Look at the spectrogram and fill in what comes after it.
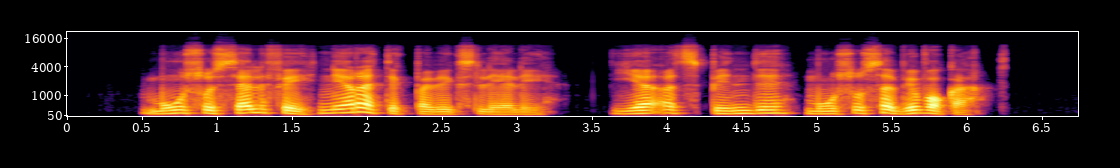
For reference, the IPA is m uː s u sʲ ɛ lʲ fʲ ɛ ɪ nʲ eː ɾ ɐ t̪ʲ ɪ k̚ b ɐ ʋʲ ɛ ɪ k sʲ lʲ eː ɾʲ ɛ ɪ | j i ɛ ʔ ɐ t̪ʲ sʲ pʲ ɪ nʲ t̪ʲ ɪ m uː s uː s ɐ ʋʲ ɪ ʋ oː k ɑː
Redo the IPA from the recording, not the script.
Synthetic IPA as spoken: m uː s u sʲ ɛ lʲ fʲ ɛ ɪ nʲ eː ɾ ɐ t̪ʲ ɪ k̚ p ɐ ʋʲ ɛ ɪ k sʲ lʲ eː lʲ ɛ ɪ | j i ɛ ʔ ɐ t̪ʲ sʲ pʲ ɪ nʲ d̪ʲ ɪ m uː s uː s ɐ ʋʲ ɪ ʋ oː k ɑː

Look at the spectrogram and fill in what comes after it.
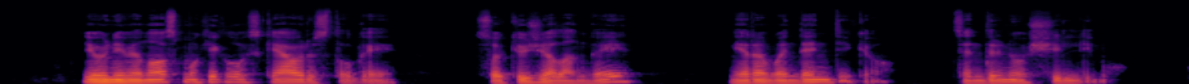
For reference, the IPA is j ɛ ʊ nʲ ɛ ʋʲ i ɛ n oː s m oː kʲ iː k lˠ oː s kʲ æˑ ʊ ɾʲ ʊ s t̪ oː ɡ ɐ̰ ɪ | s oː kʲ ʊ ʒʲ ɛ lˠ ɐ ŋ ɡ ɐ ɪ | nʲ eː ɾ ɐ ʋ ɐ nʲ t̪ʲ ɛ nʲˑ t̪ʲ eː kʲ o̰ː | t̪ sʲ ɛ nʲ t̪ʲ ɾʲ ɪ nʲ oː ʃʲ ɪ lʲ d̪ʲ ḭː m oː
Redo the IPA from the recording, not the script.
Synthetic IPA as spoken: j ɛ ʊ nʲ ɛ ʋʲ i ɛ n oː s m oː kʲ iː k lˠ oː s kʲ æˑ ʊ ɾʲ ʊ s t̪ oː ɡ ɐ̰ ɪ | s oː kʲ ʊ ʒʲ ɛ lˠ ɐ ŋ ɡ ɐ ɪ | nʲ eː ɾ ɐ ʋ ɐ nʲ d̪ʲ ɛ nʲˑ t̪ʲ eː kʲ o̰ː | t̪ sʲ ɛ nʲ t̪ʲ ɾʲ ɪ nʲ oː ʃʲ ɪ lʲ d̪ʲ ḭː m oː

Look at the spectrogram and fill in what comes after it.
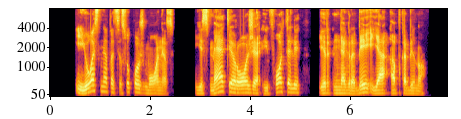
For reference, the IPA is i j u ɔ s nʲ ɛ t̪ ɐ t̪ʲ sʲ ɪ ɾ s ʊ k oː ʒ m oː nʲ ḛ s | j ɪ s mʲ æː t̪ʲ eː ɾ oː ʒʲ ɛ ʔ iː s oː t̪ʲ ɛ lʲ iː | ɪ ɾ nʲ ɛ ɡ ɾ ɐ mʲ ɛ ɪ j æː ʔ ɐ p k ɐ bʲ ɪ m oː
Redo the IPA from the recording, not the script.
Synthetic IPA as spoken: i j u ɔ s nʲ ɛ t̪ ɐ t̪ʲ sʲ ɪ s ʊ k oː ʒ m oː nʲ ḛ s | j ɪ s mʲ æː t̪ʲ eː ɾ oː ʒʲ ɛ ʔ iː f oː t̪ʲ ɛ lʲ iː | ɪ ɾ nʲ ɛ ɡ ɾ ɐ bʲ ɛ ɪ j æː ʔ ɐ p k ɐ bʲ ɪ n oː

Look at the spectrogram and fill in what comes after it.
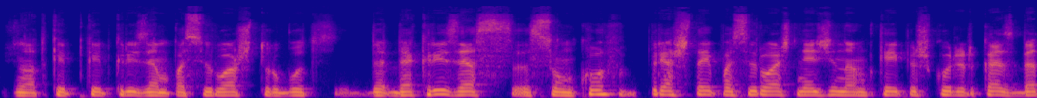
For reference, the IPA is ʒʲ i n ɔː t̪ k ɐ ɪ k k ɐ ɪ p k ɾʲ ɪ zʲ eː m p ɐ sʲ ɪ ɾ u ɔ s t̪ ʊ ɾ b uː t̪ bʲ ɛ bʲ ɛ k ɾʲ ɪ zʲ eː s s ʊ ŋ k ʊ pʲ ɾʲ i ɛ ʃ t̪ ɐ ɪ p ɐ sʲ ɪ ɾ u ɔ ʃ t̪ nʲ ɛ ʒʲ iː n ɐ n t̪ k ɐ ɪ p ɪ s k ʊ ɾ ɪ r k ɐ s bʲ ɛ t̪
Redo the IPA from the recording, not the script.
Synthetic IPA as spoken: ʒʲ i n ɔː t̪ k ɐ ɪ p k ɐ ɪ p k ɾʲ ɪ zʲ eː m p ɐ sʲ ɪ ɾ u ɔ ʃ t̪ ʊ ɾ b uː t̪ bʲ ɛ bʲ ɛ k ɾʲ ɪ zʲ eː s s ʊ ŋ k ʊ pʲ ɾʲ i ɛ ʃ t̪ ɐ ɪ p ɐ sʲ ɪ ɾ u ɔ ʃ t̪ nʲ ɛ ʒʲ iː n ɐ n t̪ k ɐ ɪ p ɪ ʃ k ʊ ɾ ɪ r k ɐ s bʲ ɛ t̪

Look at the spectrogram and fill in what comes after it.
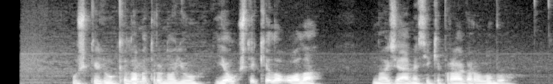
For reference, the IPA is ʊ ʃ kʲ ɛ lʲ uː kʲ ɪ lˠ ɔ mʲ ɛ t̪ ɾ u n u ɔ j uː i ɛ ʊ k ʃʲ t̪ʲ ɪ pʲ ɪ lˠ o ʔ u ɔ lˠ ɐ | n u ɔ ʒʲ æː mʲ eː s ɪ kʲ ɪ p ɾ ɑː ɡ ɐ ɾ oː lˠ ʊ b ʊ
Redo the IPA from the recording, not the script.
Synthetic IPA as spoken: ʊ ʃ kʲ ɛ lʲ uː kʲ ɪ lˠ ɔ mʲ ɛ t̪ ɾ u n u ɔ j uː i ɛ ʊ k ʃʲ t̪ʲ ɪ kʲ ɪ lˠ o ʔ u ɔ lˠ ɐ | n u ɔ ʒʲ æː mʲ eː s ɪ kʲ ɪ p ɾ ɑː ɡ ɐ ɾ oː lˠ ʊ b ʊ

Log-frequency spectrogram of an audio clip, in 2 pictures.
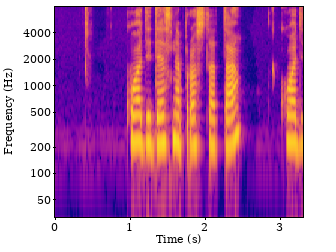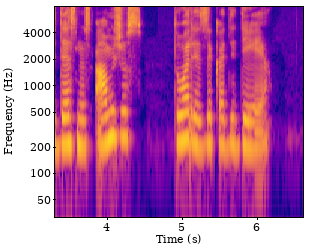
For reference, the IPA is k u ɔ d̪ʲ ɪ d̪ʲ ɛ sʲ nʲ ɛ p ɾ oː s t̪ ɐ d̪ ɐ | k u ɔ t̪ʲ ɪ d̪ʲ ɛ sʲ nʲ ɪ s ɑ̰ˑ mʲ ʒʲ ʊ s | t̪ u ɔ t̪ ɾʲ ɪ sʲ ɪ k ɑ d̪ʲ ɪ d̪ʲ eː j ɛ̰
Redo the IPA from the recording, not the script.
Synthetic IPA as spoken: k u ɔ d̪ʲ ɪ d̪ʲ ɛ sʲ nʲ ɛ p ɾ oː s t̪ ɐ t̪ ɐ | k u ɔ d̪ʲ ɪ d̪ʲ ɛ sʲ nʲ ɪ s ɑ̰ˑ mʲ ʒʲ ʊ s | t̪ u ɔ ɾʲ ɪ zʲ ɪ k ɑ d̪ʲ ɪ d̪ʲ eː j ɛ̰

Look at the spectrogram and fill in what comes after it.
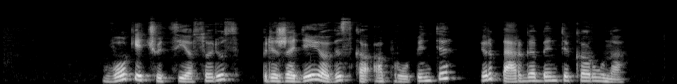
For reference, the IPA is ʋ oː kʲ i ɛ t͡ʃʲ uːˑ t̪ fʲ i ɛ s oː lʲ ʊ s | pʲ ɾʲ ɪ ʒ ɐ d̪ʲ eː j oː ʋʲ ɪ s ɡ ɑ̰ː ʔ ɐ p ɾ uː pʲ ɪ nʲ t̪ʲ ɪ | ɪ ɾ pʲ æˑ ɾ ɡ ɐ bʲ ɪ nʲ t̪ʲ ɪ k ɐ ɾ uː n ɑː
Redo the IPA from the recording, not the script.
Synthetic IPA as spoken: ʋ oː kʲ i ɛ t͡ʃʲ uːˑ t̪ sʲ i ɛ s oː ɾʲ ʊ s | pʲ ɾʲ ɪ ʒ ɐ d̪ʲ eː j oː ʋʲ ɪ s k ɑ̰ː ʔ ɐ p ɾ uː pʲ ɪ nʲ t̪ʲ ɪ | ɪ ɾ pʲ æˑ ɾ ɡ ɐ bʲ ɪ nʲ t̪ʲ ɪ k ɐ ɾ uː n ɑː

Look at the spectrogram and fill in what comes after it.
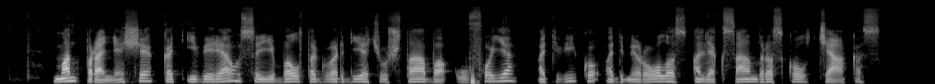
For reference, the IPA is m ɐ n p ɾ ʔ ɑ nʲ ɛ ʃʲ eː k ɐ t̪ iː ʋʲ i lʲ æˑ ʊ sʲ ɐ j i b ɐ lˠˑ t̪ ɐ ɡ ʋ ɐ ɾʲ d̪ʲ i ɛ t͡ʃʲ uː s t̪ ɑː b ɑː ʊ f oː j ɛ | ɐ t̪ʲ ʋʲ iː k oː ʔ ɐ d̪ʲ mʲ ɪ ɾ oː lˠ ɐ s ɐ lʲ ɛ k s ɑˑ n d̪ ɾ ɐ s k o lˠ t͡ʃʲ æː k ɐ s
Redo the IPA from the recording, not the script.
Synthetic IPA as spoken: m ɐ n p ɾ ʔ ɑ nʲ ɛ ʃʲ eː k ɐ t̪ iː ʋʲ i ɾʲ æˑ ʊ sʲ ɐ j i b ɐ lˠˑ t̪ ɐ ɡ ʋ ɐ ɾʲ d̪ʲ i ɛ t͡ʃʲ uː ʃ t̪ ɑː b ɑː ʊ f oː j ɛ | ɐ t̪ʲ ʋʲ iː k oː ʔ ɐ d̪ʲ mʲ ɪ ɾ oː lˠ ɐ s ɐ lʲ ɛ k s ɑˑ n d̪ ɾ ɐ s k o lˠ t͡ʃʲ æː k ɐ s

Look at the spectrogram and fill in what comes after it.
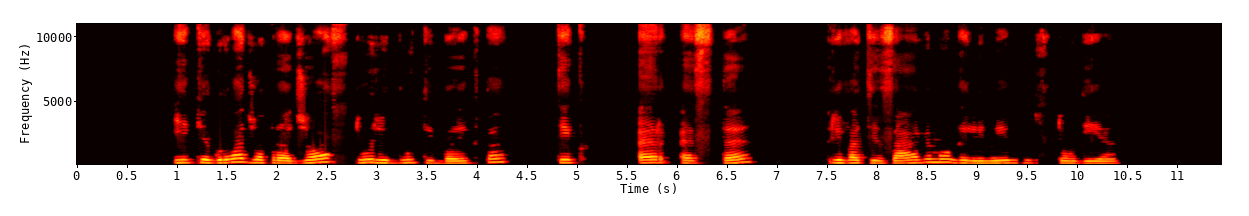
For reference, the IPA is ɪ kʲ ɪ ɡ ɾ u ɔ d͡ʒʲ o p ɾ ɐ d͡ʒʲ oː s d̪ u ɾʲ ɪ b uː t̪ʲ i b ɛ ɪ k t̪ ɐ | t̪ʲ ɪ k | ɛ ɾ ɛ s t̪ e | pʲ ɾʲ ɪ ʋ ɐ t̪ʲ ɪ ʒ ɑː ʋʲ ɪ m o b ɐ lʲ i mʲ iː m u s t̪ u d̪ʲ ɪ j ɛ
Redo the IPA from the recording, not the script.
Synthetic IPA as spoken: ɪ kʲ ɪ ɡ ɾ u ɔ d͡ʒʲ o p ɾ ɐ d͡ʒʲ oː s t̪ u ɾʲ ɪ b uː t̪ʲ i b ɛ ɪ k t̪ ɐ | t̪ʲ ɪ k | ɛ ɾ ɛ s t̪ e | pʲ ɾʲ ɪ ʋ ɐ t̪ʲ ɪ z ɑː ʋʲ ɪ m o ɡ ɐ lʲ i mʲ iː b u s t̪ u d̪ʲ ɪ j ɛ

